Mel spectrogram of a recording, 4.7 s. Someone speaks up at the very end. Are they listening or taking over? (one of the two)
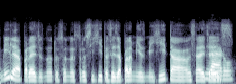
listening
